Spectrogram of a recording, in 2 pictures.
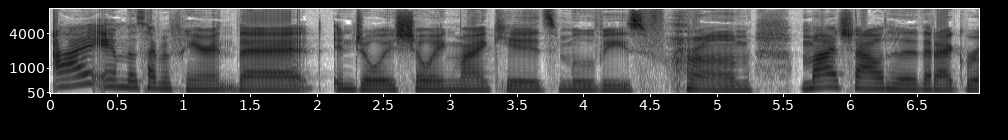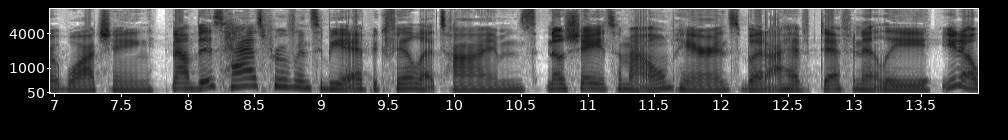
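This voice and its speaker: A young woman hosting a podcast, talking casually and personally with a raspy voice left over from an illness. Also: fairly low pitch, moderate pace. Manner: chatty, personal, self-deprecating. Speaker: podcast host. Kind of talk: casual solo podcast talk.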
